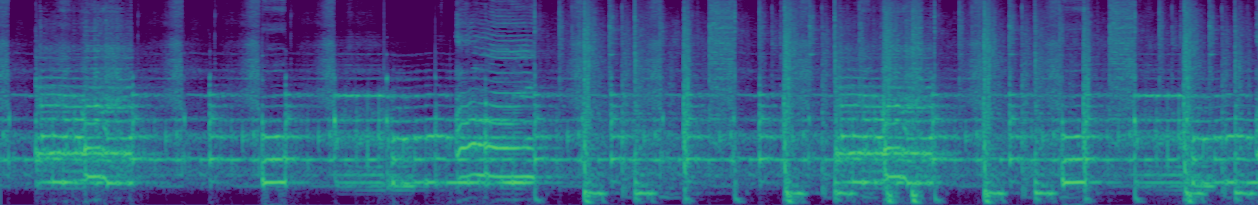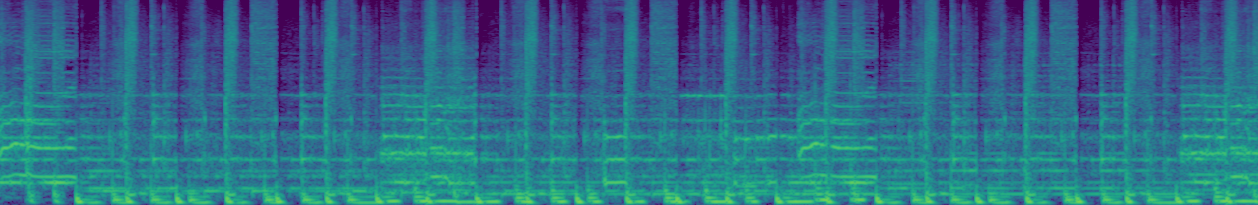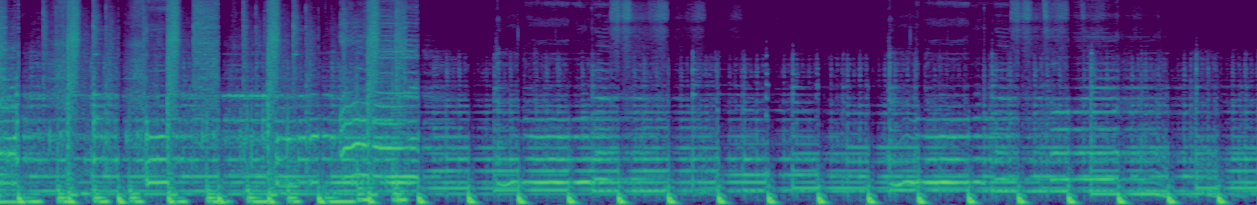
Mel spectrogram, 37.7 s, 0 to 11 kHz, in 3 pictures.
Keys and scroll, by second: 0.0 ], 7.9 space.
